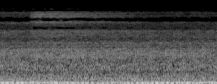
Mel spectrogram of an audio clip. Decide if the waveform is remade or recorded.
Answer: remade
